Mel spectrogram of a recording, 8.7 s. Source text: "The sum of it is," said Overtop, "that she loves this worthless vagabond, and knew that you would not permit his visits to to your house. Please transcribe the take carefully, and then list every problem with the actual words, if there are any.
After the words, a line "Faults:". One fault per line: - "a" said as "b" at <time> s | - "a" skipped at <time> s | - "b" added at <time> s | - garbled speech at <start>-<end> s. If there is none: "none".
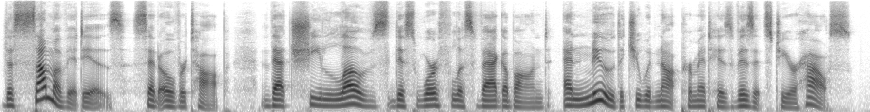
"The sum of it is," said Overtop, "that she loves this worthless vagabond, and knew that you would not permit his visits to your house.
Faults:
- "to" skipped at 7.8 s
